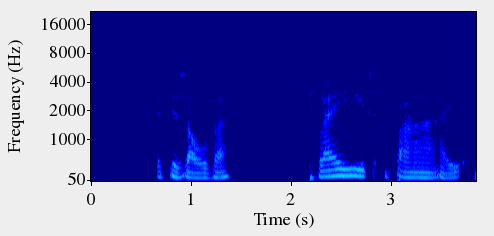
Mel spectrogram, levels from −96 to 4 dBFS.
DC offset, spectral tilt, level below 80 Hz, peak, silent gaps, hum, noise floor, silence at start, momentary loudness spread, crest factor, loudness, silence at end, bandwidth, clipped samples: under 0.1%; -6.5 dB/octave; under -90 dBFS; -50 dBFS; none; none; under -90 dBFS; 0 s; 4 LU; 22 dB; -68 LUFS; 0 s; 16 kHz; under 0.1%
